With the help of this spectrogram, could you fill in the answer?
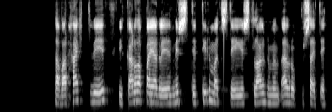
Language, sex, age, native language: Icelandic, female, 40-49, Icelandic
